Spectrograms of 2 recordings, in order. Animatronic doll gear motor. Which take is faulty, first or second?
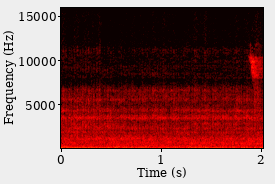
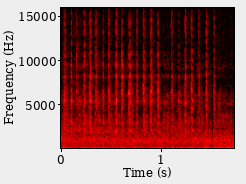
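second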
